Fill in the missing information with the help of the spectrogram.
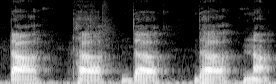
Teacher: है दंती व्यंजन जिन वर्णों का उच्चारण करने पर जीव का अग्र भाग ऊपर के दांतों को स्पर्श करता है उन्हें हम दंती व्यंजन कहते हैं जैसे कि त थ द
